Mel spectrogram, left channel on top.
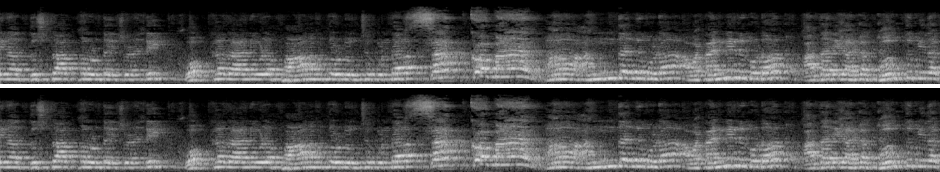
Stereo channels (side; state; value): both; identical; correlation 1.00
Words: దుష్టాత్మలు ఉంటాయి చూడండి, ఒక్కదాన్ని కూడా ప్రాణంతో ఉంచకుండా सबको मार। ఆ అందరిని కూడా వాటన్నిటిని కూడా దాని యొక్క గొంతు మీద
